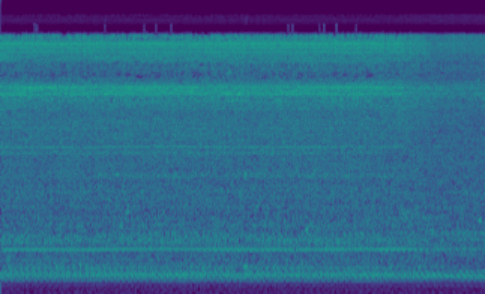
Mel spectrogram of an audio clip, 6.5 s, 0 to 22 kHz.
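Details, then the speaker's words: AMC 287 V8 Rambler idling at 725-730 rpm after timing was set, following carburetor, vacuum, fuel and exhaust leak repairs: a smooth, even idle hum with no hiss, popping or misfire; healthy. "oh that sounds beautiful look at that's [Music] uh 725 right there 7:30 that was perfect timing is around the money"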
